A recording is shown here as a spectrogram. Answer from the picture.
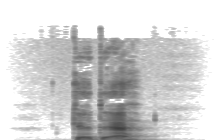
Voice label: "kete", in front of

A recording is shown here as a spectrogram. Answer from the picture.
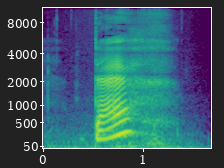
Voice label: "teex", Cow Creek

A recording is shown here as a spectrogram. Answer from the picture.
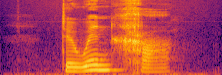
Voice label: "tewenxa", tomorrow

